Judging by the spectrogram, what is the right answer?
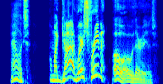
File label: greet, male; video games; npc; source engine; episodic; episode 1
